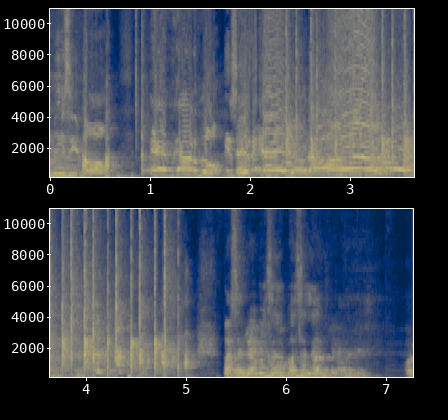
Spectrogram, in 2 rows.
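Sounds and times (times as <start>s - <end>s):
crowd cheering with whoops: 1.2s - 5.1s
speech: 1.4s - 3.9s, 5.4s - 7.2s
audience applause welcoming a guest: 2.0s - 5.1s.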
